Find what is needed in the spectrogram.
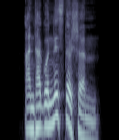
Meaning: strong dative masculine/neuter singular of antagonistisch
- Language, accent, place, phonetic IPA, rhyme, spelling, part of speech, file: German, Germany, Berlin, [antaɡoˈnɪstɪʃm̩], -ɪstɪʃm̩, antagonistischem, adjective, De-antagonistischem.ogg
